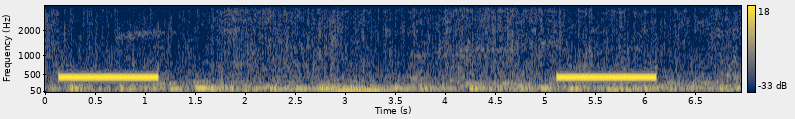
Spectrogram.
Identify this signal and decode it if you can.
Ringback tone (Europe, 425 Hz).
